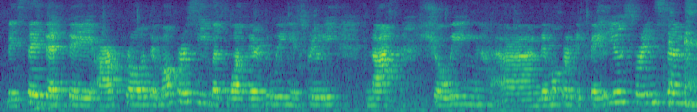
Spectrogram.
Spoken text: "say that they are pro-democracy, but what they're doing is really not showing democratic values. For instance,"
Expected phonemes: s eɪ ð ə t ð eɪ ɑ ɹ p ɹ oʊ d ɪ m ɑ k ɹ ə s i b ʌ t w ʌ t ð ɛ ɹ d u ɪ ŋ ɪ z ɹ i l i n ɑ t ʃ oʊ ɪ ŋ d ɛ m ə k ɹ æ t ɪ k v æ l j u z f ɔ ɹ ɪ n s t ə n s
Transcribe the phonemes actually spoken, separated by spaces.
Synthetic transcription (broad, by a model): s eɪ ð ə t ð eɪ ɑ ɹ p ɹ oʊ d ɪ m ɑ k ɹ ə s i b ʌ t w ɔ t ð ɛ ɹ d u ɪ ŋ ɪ s ɹ i l i n ɑ t ʃ oʊ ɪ ŋ d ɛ m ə k ɹ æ t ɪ k f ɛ l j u s f ɔ ɹ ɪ n s t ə n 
